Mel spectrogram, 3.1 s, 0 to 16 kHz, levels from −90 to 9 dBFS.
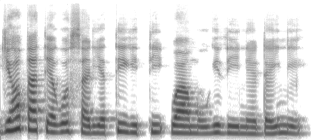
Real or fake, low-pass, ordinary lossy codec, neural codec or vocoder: fake; 14.4 kHz; none; autoencoder, 48 kHz, 128 numbers a frame, DAC-VAE, trained on Japanese speech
